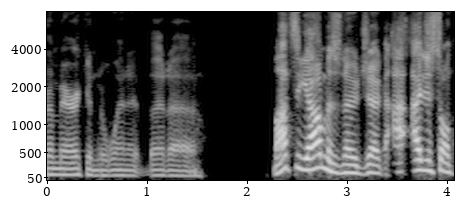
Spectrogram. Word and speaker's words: Matsuyama: Matsuyama? Yeah, Matsuyama.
